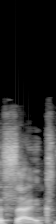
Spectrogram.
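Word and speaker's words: psyches: Sykes is pronounced P-S-Y-C-H-E-S. We say Sykes.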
